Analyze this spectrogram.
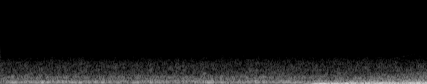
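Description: Thrusters hiss and bubble in the water.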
